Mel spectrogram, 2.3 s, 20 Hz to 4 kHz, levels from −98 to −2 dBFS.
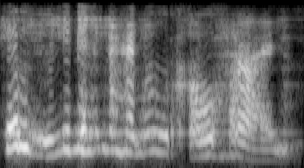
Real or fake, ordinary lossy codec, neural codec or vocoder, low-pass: fake; none; codec, 24 kHz, 1 kbps, SNAC; 3.6 kHz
